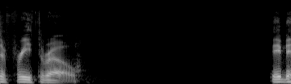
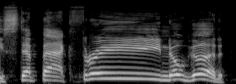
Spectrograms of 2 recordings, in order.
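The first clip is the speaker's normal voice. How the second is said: excited call; 7 semitones higher, much slower than usual. Real, not acted. Live shot call.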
